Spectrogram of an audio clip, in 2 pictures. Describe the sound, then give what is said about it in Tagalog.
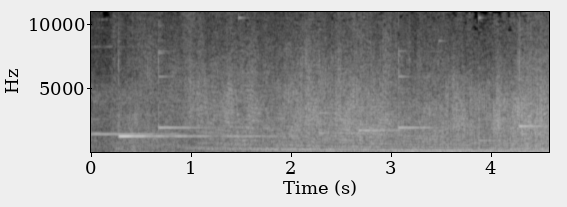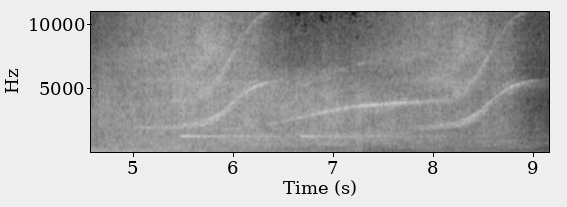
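An aircraft in flight, a broad roar that swells to a loud peak and slowly fades, with high whining tones sweeping up and down toward the end. “Ikaw lang magpapalipad sa Alpha 11.”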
